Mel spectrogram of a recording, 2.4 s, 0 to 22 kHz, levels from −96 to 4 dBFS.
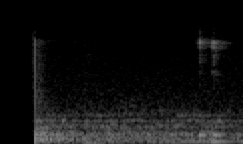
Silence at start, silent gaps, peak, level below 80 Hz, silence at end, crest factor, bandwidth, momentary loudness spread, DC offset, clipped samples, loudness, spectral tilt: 0.3 s; none; -24 dBFS; -62 dBFS; 0 s; 28 dB; 10 kHz; 12 LU; under 0.1%; under 0.1%; -51 LUFS; -4.5 dB/octave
